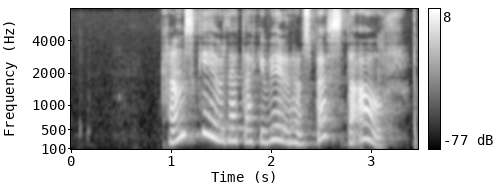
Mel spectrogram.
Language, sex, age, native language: Icelandic, female, 40-49, Icelandic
